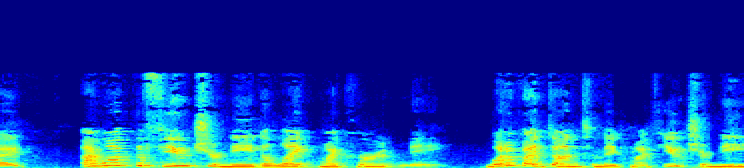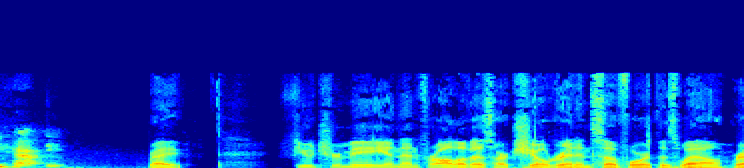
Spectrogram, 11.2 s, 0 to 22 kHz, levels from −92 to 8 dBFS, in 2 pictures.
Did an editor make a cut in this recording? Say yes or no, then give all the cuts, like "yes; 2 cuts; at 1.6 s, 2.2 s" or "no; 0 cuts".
no; 0 cuts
